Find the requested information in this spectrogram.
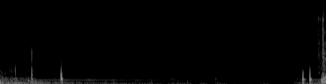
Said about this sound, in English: My dogs are in here in the room right now and they are panting. I don't know if you can hear them. Listen.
